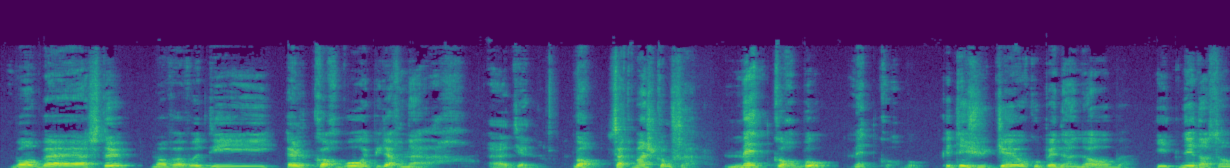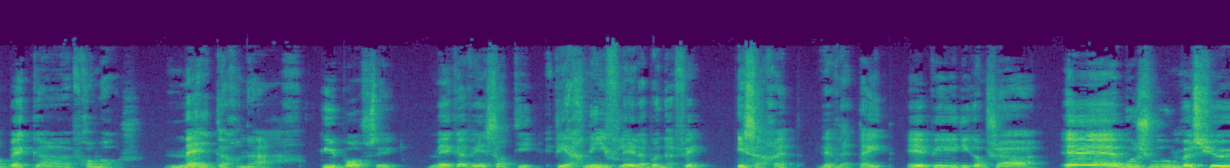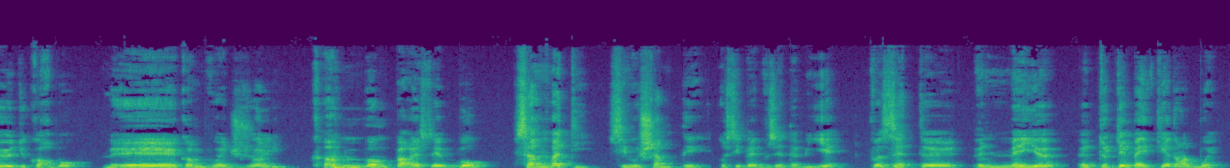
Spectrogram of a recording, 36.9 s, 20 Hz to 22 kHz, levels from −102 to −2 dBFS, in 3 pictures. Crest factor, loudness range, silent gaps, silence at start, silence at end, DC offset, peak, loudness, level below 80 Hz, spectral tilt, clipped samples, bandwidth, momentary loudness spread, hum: 20 dB; 6 LU; none; 0.1 s; 0.1 s; under 0.1%; -4 dBFS; -22 LUFS; -72 dBFS; -4 dB/octave; under 0.1%; 16.5 kHz; 14 LU; none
